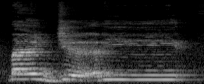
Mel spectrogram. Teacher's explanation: jimnya dibaca sukun, tafkhim tebal dan wajib untuk diqalqalahkan · ro-nya dibaca tipis, kasrah 2 harokat karena setelahnya ada ya sukun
